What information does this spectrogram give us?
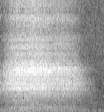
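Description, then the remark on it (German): A single slow, deep inhale into the belly, a soft airy rush that swells over about two seconds and then tapers off, quiet with no talking. “Und wir atmen gemeinsam wieder ganz, ganz tief in den Bauch ein.”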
